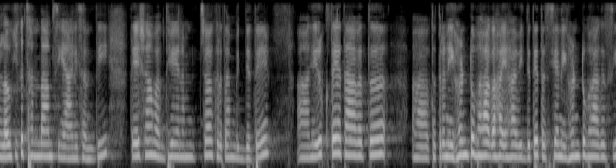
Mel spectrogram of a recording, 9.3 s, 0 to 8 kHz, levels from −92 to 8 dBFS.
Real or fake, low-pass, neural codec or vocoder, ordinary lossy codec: real; 7.2 kHz; none; AAC, 32 kbps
